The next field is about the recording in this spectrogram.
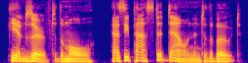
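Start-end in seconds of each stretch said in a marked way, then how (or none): none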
